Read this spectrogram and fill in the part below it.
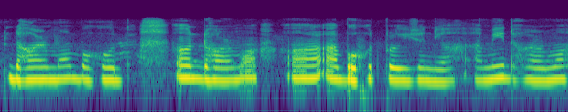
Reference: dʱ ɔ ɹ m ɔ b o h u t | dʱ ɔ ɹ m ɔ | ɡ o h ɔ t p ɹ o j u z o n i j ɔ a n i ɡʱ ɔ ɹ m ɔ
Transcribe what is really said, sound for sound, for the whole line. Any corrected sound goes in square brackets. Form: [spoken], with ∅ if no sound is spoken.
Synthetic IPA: dʱ ɔ ɹ m ɔ b o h u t | dʱ ɔ ɹ m ɔ | [b] o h [u] t p ɹ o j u z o n i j ɔ a [m] i [dʱ] ɔ ɹ m ɔ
